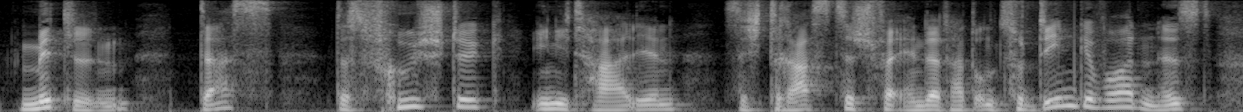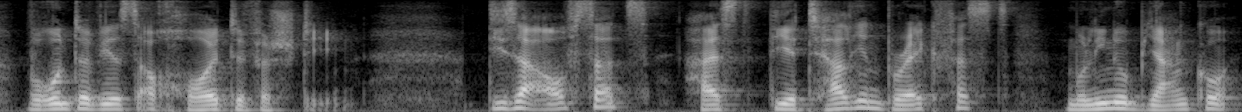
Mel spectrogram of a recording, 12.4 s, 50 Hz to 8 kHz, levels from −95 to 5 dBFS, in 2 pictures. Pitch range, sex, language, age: 110-135 Hz, male, German, 30-49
